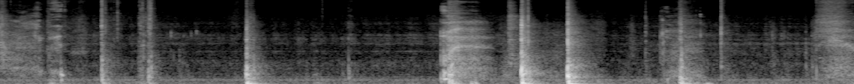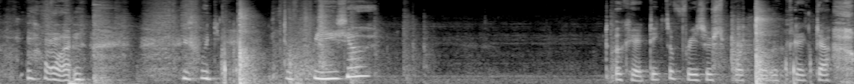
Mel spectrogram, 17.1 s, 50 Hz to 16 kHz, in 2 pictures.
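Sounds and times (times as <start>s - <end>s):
faint steady hum: 0.0s - 17.0s
refrigerator knocks and thunks: 2.4s - 2.7s, 4.4s - 6.0s.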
